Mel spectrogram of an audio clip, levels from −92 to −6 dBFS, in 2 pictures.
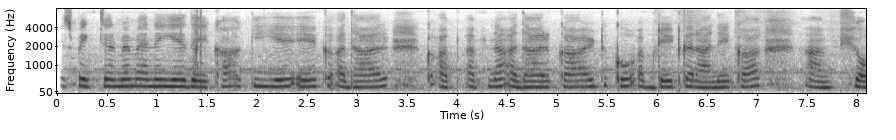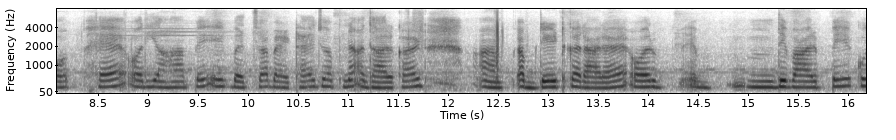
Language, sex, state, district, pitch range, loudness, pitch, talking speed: Hindi, female, Delhi, New Delhi, 215-245 Hz, -25 LUFS, 230 Hz, 140 wpm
